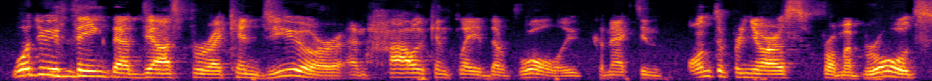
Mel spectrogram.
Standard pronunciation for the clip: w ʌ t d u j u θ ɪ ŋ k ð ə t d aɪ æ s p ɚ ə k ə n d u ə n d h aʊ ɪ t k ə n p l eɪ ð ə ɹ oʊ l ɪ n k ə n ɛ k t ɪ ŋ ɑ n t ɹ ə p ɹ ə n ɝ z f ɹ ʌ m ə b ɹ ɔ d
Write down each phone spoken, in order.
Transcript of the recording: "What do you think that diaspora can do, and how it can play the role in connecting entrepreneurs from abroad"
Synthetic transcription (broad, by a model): w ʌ t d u j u θ ɪ ŋ k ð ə t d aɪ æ s p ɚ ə k ə n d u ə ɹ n h aʊ ɪ t k ə n p l eɪ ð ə ɹ oʊ l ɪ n k ə n ɛ k t ɪ ŋ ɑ n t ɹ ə p ɹ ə n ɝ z f ɹ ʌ m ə b ɹ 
